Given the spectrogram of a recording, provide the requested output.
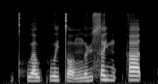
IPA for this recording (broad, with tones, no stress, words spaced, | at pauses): kʷʰaː˨˧wkʷɐ˧jt̪ɔː˨˩ŋɵ˨˥ɥ sɐ˥jmʊ˧k̚haː˥t̚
